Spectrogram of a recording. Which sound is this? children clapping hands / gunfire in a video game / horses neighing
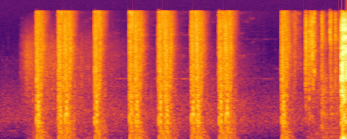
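gunfire in a video game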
